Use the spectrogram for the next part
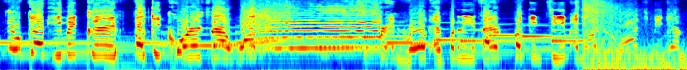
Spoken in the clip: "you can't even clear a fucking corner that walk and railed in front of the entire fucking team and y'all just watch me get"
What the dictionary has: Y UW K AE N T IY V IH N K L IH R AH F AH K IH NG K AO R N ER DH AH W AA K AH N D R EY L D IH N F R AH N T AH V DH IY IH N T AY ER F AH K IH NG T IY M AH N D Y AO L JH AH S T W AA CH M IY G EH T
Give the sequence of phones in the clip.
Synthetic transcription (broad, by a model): Y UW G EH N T IY V IH N K L IH R AH F AH K IH NG K AO R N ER DH AH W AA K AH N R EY L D IH N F AH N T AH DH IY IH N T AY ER F AH K IH NG T IY M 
